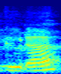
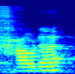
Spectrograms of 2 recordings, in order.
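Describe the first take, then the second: First: It is said in an American Michigan accent. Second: It is said Dutch-style with a harsh throaty start.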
